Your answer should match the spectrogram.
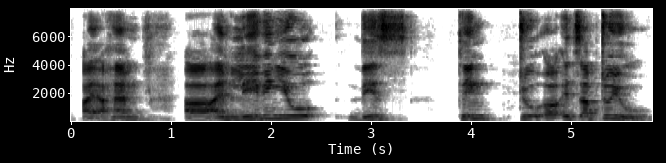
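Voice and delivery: ordinary talk, nothing marked

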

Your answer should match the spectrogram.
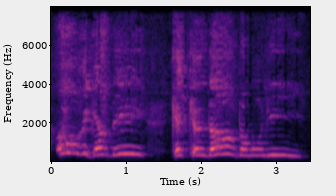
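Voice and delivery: the cub thrilled at his discovery; squealing excited cub voice; excited little bear. Acted. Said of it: "petit ours crie, tout excité".

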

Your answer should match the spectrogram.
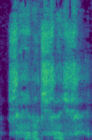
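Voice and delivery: breathy hushed whisper, no voice at all; awed whisper. Real, not acted. To viewers while digging up gold, an awed whisper. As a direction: lean in and whisper it like a secret.

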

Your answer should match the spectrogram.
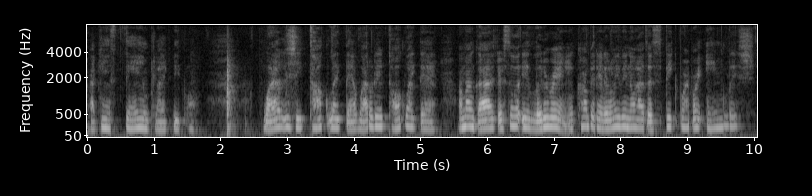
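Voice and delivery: mocking a complainer under her breath; judgemental woman impression. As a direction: quietly grumble like a snooty critic. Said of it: "this is a woman to be watching people".

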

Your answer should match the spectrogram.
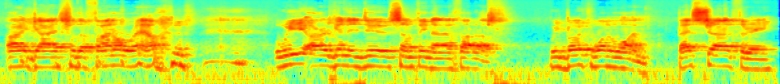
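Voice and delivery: loud hyped host announcement; announcer voice. Acted. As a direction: address the camera loudly. Announcing final round to viewers.

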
